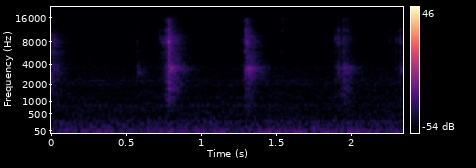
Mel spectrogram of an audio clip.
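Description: Faint plastic clicks of a 3x3 speedcube's layers being turned by hand: three short clicks about half a second apart.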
